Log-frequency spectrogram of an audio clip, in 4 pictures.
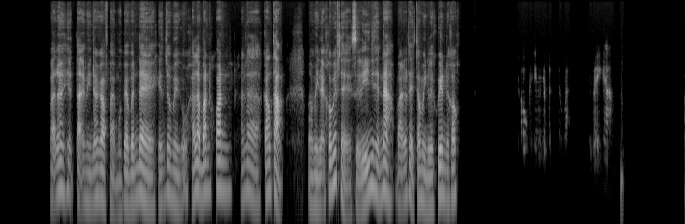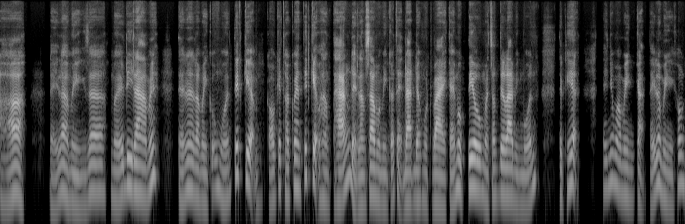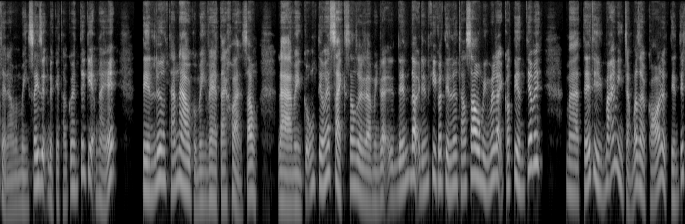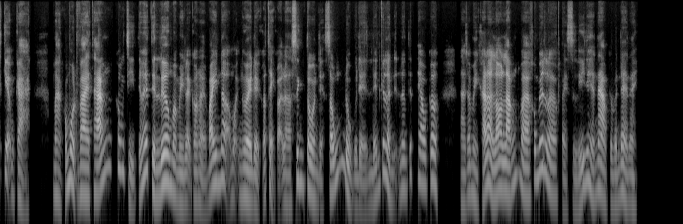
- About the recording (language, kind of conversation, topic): Vietnamese, advice, Làm thế nào để xây dựng thói quen tiết kiệm tiền hằng tháng?
- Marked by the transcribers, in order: tapping; unintelligible speech; other background noise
